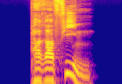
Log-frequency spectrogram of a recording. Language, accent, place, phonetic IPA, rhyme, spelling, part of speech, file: German, Germany, Berlin, [paʁaˈfiːn], -iːn, Paraffin, noun, De-Paraffin.ogg
- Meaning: paraffin, alkane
